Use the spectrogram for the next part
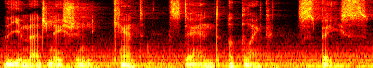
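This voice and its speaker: Very deep, gravelly male horror narrator. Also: animated, drawn-out words, noisy background. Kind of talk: scripted first-person horror narration.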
